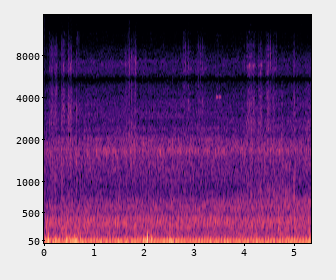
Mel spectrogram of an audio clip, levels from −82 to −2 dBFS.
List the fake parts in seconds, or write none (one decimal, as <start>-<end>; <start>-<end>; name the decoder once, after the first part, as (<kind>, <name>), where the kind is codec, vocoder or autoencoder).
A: 1.1-1.7 (autoencoder, DAC-VAE)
